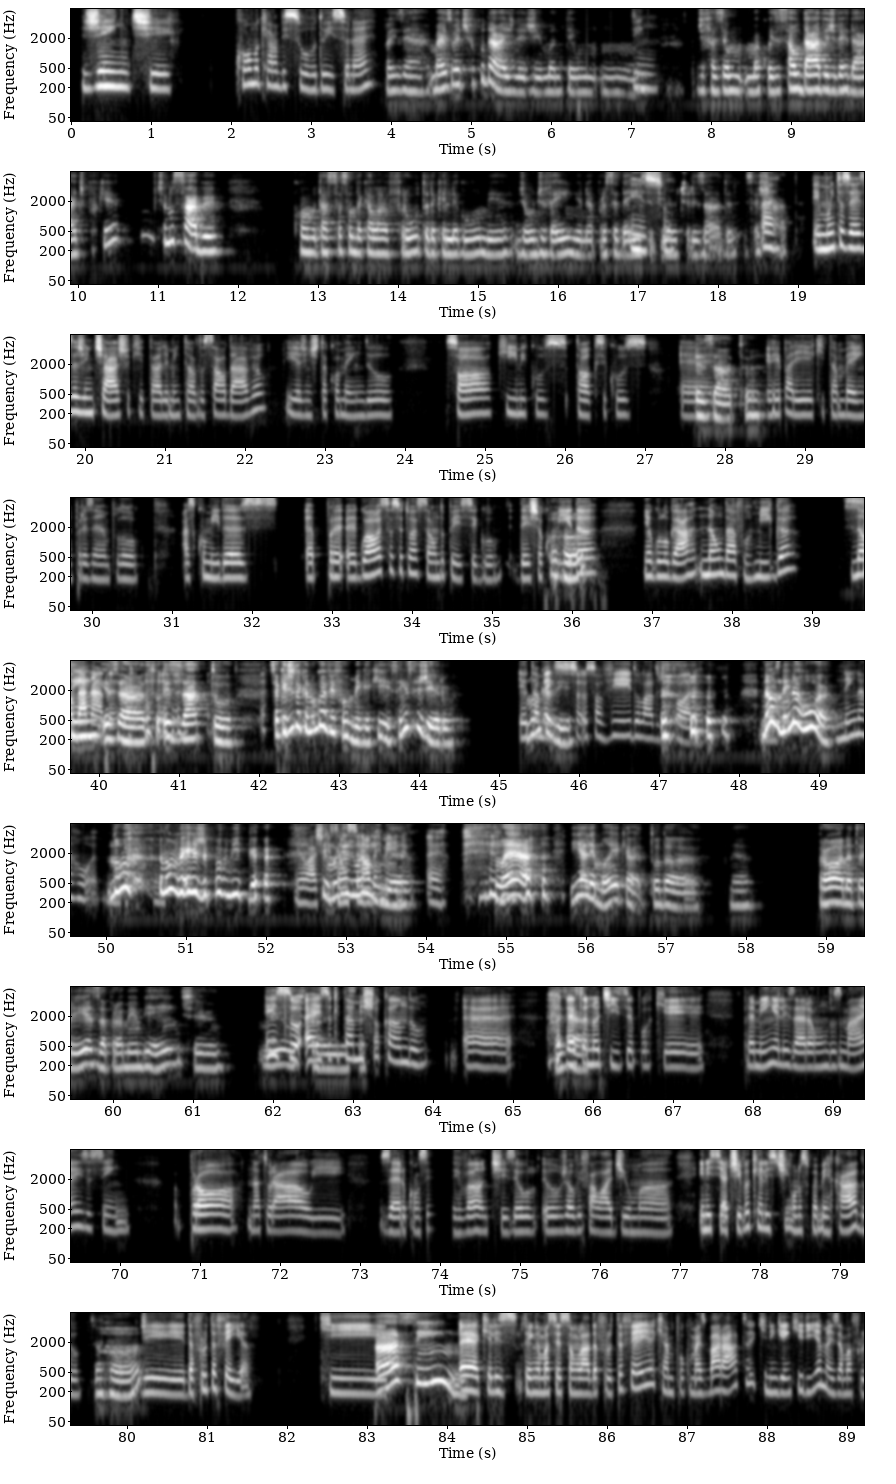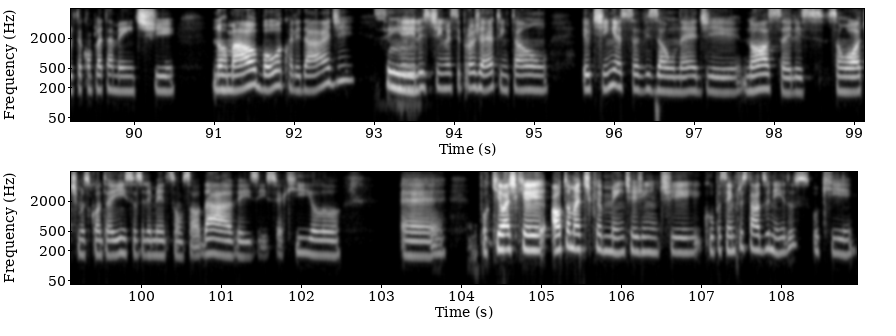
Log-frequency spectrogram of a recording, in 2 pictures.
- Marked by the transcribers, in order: tapping; other background noise; laugh; laugh; laughing while speaking: "não"; chuckle; laugh; chuckle
- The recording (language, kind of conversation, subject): Portuguese, unstructured, Qual é a sua receita favorita para um jantar rápido e saudável?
